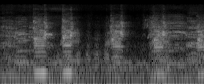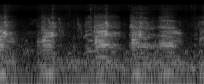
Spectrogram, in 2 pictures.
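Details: Hybrid Cayuga and mallard ducks on meeting other ducks: loud, harsh, nasal quacks in bursts, roughly eight calls over six seconds, some doubled, over a steady background hiss.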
